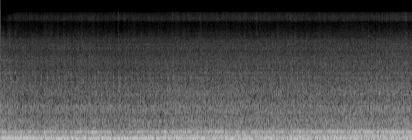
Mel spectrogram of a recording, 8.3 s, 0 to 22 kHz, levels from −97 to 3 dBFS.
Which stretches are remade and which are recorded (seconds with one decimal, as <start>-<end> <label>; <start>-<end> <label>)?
0.0-7.3 remade; 7.3-7.8 recorded; 7.8-8.3 remade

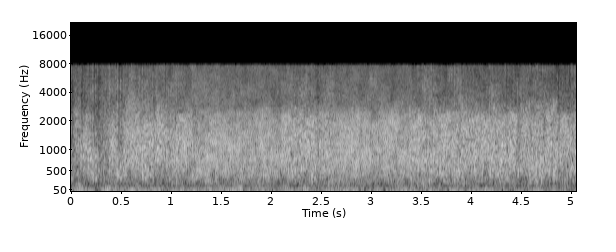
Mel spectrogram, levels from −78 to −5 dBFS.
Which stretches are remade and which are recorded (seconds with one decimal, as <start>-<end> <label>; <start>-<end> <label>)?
0.0-1.1 recorded; 1.1-2.2 remade; 2.2-2.6 recorded; 2.6-3.4 remade; 3.4-5.1 recorded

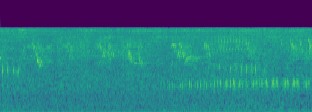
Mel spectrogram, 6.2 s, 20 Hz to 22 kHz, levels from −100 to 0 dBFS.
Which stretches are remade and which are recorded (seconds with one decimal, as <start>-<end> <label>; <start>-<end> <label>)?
0.0-3.5 remade; 3.5-5.1 recorded; 5.1-6.2 remade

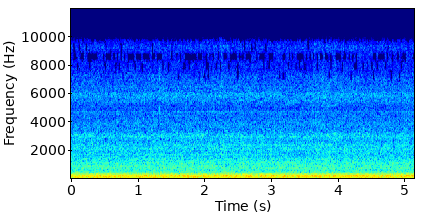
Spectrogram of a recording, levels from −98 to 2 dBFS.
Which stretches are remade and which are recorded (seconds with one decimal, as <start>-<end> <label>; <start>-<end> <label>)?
0.0-5.2 recorded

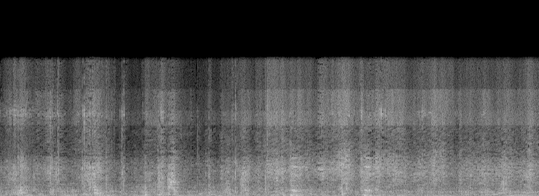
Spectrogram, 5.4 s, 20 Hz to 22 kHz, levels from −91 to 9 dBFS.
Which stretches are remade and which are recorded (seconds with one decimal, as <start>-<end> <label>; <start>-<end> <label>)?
0.0-0.9 remade; 0.9-2.3 recorded; 2.3-4.0 remade; 4.0-4.8 recorded; 4.8-5.4 remade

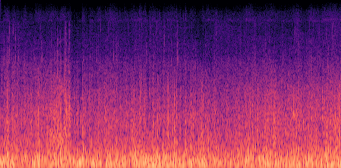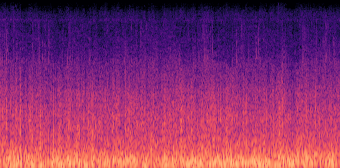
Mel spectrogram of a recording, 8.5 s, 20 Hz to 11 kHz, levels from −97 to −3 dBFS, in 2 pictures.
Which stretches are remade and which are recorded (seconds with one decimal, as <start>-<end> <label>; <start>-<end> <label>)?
0.0-8.5 recorded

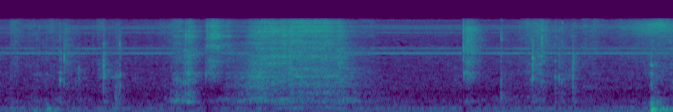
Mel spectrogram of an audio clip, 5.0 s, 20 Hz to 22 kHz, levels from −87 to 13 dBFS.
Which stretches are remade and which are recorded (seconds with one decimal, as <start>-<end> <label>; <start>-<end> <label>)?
0.0-1.3 recorded; 1.3-2.8 remade; 2.8-5.1 recorded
